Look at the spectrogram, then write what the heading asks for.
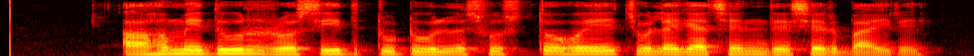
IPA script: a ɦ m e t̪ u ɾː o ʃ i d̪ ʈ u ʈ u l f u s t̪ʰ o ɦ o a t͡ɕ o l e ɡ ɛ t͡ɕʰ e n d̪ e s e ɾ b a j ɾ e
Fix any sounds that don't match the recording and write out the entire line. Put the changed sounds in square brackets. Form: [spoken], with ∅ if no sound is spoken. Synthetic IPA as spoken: a ɦ m e [d̪] u ɾː o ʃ i d̪ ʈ u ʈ u l [ʃ] u s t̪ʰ o ɦ o [e] t͡ɕ o l e ɡ ɛ t͡ɕʰ e n d̪ e [ʃ] e ɾ b a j ɾ e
